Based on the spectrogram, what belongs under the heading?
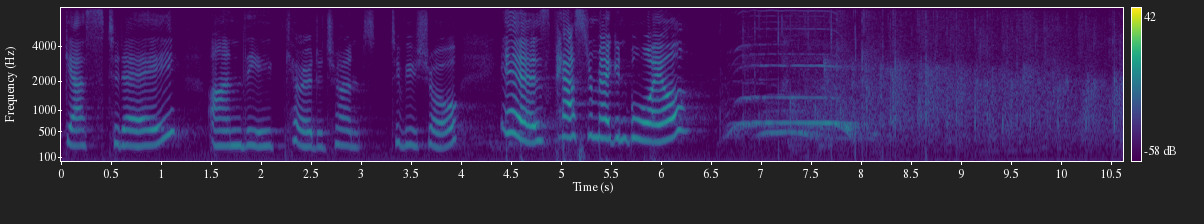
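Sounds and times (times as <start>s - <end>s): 
speech: 0.1s - 7.0s
audience applause: 6.8s - 10.6s.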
